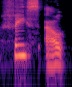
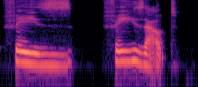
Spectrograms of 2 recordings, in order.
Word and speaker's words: phase out: So it's not face out, but phase out.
